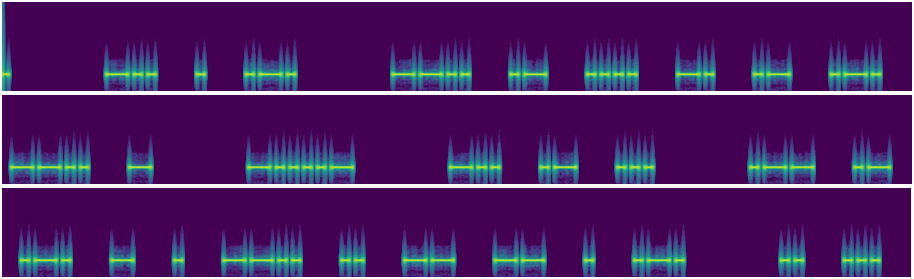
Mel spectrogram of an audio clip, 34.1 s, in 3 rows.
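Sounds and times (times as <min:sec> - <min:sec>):
CW Morse code beeps: 0:01.3 - 0:03.6, 0:04.9 - 0:05.7, 0:06.4 - 0:07.9, 0:08.5 - 0:13.3, 0:14.5 - 0:15.8, 0:17.0 - 0:17.5, 0:18.1 - 0:19.5, 0:20.8 - 0:31.3, 0:32.5 - 0:33.8.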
